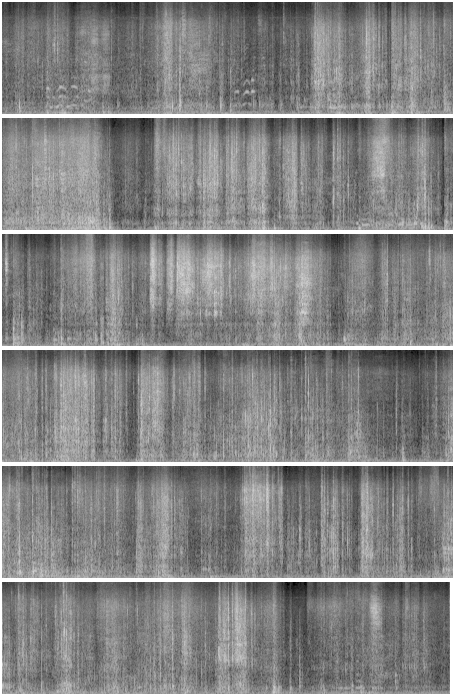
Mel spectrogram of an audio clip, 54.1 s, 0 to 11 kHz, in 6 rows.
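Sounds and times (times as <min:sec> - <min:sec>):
cardboard and plastic rustling: 0:00.0 - 0:54.0.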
